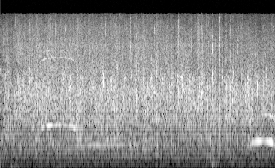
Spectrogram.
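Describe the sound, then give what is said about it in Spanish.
A crowd applauds the Lord steadily for several seconds at a preacher's invitation during a sermon, a dense wash of clapping, with faint whistles or high tones sliding through the noise. “Si usted quiere, apláudale.”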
